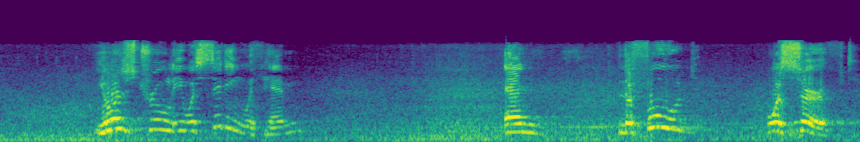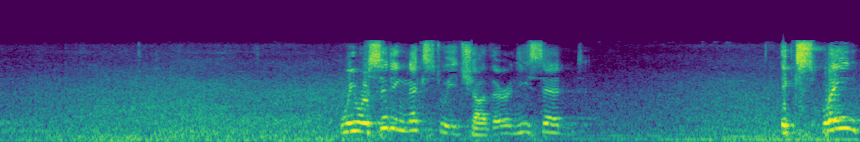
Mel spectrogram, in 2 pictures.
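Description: A man speaks slowly and calmly into a microphone, with long pauses.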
